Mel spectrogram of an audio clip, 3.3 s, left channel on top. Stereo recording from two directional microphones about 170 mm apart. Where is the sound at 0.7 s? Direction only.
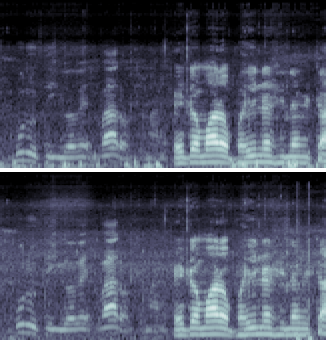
90° left.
